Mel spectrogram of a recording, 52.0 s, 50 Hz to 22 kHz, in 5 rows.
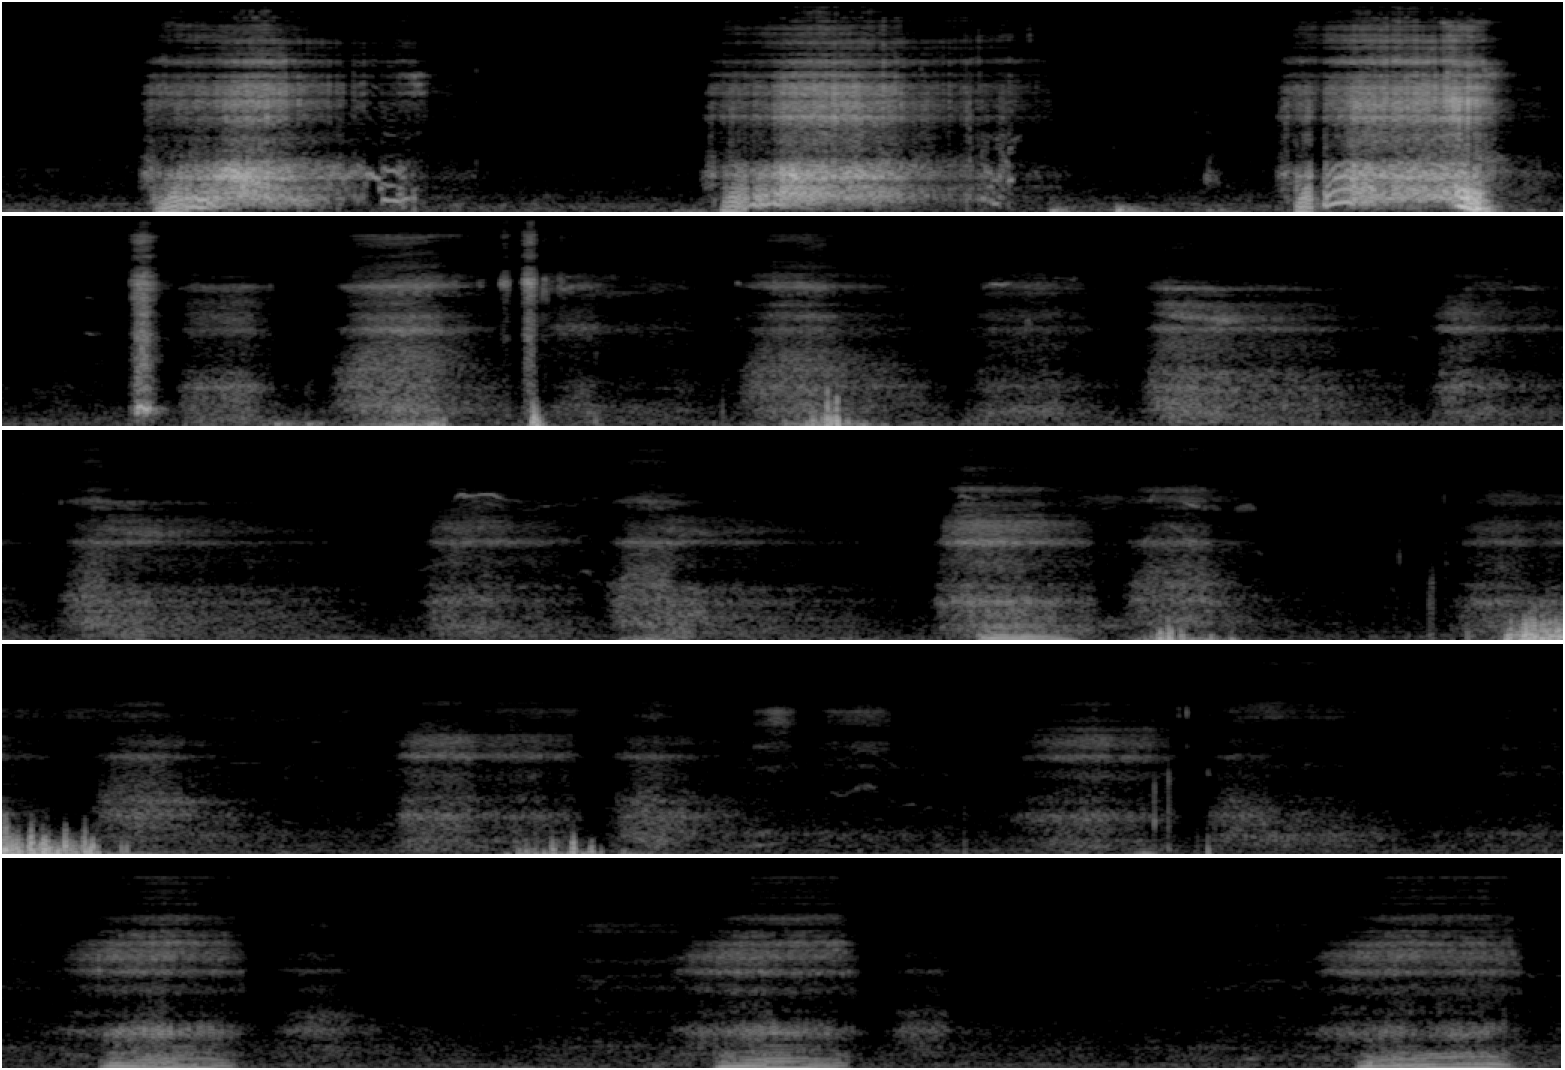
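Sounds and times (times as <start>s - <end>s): man snoring: 1.0s - 2.8s, 4.7s - 6.9s, 8.5s - 10.2s, 27.1s - 29.0s, 42.1s - 43.3s, 46.2s - 47.4s, 50.4s - 51.8s.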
